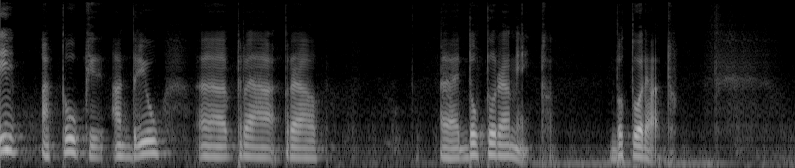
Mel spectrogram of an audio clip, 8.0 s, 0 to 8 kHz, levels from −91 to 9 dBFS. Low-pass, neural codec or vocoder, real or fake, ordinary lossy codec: none; codec, 16 kHz, 1 kbps, FunCodec, trained on Chinese and English, 50 frames a second; fake; none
